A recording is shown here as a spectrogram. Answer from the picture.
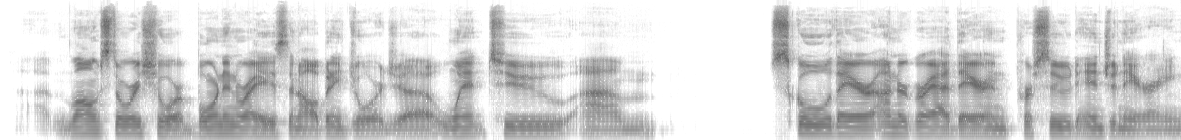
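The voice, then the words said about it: Slight slow Southern US accent. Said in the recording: “you get a little bit of Southern accent. ... Yes, I get told that a lot. Uh-huh. A little slow”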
